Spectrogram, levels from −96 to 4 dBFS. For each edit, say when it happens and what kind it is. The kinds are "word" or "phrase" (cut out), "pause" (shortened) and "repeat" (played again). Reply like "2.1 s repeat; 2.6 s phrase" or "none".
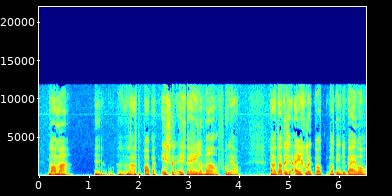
none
